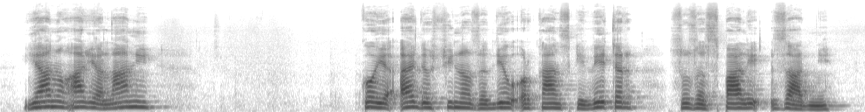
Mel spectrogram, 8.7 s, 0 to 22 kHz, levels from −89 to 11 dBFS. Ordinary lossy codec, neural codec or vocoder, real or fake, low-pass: none; vocoder, 44.1 kHz, 128 mel bands every 512 samples, BigVGAN v2; fake; 19.8 kHz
